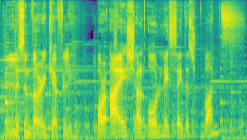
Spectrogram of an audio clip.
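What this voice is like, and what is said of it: Bad put-on German accent. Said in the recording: “Fletcher's German accent is worse than our German accent. ... This is not even Colonel Klink level.”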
